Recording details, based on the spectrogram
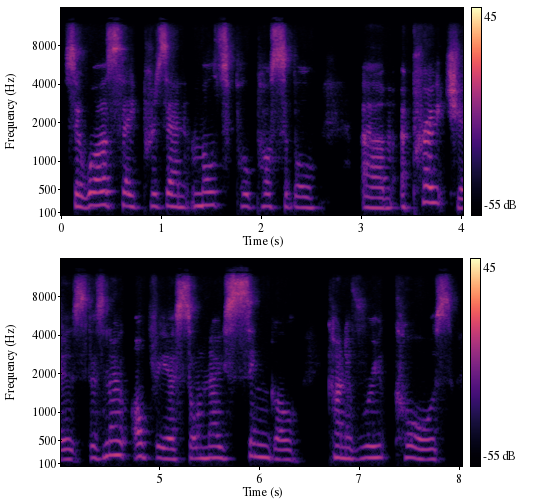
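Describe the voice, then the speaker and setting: A woman giving an online presentation on a video call, her voice a little croaky and tired, chatty and apologetic with lots of ums and restarts. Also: medium pitch, fairly even intonation, takes it slowly, dark tone. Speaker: climate project manager giving a webinar talk. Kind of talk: online presentation, loosely scripted. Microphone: computer mic on a video call.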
